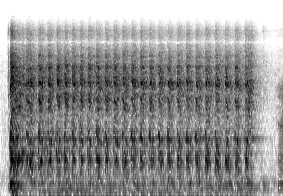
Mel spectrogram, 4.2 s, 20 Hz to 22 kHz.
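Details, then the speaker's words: 686 bhp time-attack Toyota MR2, unstarted for a while, small battery: the starter churns evenly at about seven compressions a second for four seconds and never catches; the battery is too low, and it started after charging. "ah battery's low damn it it's got a very small battery so it runs out quite quickly"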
